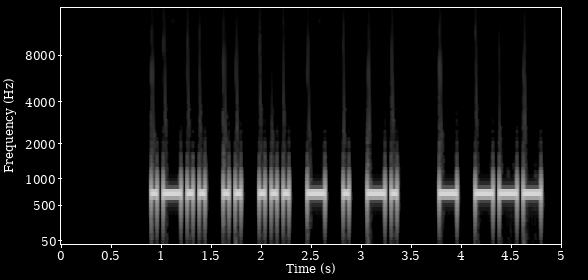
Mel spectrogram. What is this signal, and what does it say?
Morse code, heard as a keyed tone, about 20 wpm, 700 Hz. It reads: LISTEN TO
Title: Sentences from Top 400 Words and Abbreviations 20wpm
